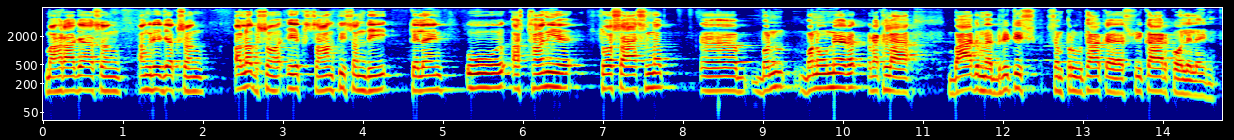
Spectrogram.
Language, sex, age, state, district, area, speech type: Maithili, male, 60+, Bihar, Saharsa, urban, read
